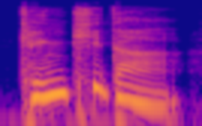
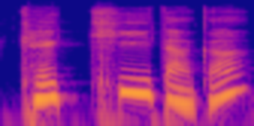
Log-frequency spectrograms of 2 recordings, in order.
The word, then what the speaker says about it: 개키다: 실제로 갱키다라고 하는 분들이 많은데요. 개키다가 표준어입니다. 개키다는 이불을 개키다 외에도 옷을 개키다 같은 표현으로도 씁니다. 개키다를 갱키다로 발음하게 된 것은 아마도 두 번째 음절의 초성 키읔과 조음 위치가 같은 이응 받침을 넣어서 발음하는 편이 더 쉽기 때문에 나타나는 현상으로 보입니다.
